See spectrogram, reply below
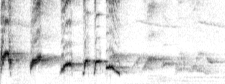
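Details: Red-whiskered bulbul in challenging competitive song: a short, loud burst of slurred, whistled notes followed by a fading, softer whistle.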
